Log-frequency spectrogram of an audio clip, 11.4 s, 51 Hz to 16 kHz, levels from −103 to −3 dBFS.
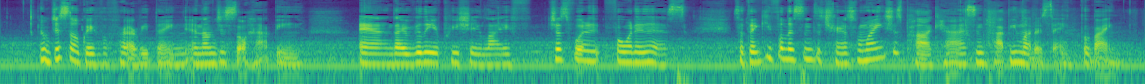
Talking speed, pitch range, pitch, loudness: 200 wpm, 205-240 Hz, 215 Hz, -17 LUFS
